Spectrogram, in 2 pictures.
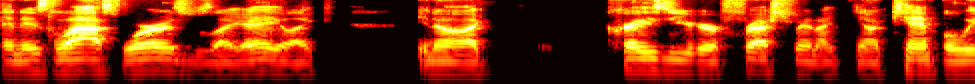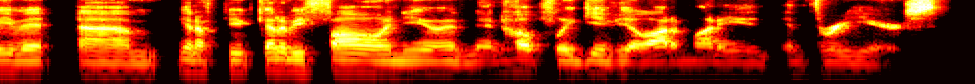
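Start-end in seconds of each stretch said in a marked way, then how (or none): none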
